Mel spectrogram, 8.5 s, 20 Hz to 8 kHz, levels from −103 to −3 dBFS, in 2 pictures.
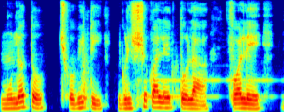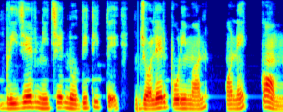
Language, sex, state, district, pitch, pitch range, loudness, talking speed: Bengali, male, West Bengal, Jhargram, 130 Hz, 120-145 Hz, -18 LUFS, 100 wpm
